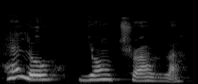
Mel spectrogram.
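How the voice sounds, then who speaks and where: A woman reading as a slow-spoken wise old sage. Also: medium pitch, very animated, dark tone, slightly rough, exaggerated voice. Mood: warm welcoming. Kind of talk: storybook character reading.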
